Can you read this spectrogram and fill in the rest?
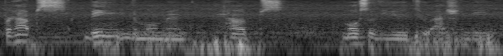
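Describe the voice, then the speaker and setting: A young man, a student, talking unscripted about self-control, with a stutter that makes him halt and repeat himself. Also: deep voice. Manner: stutters, halting and repetitive. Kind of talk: unscripted reflective monologue. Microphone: own mic. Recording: loud background noise.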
